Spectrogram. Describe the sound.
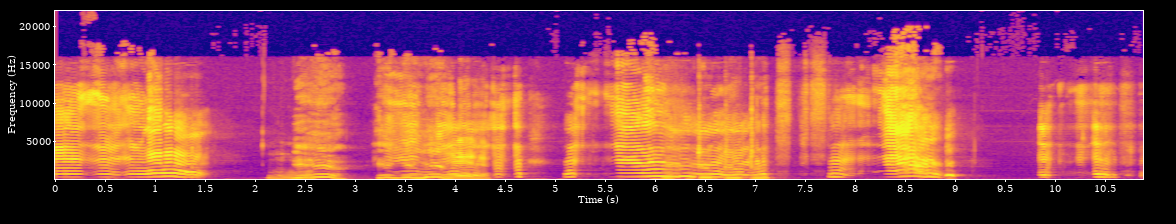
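A baby boy fusses and cries in repeated whiny, wavering wails and babbled bursts of shifting pitch, separated by short pauses, alone and fairly loud.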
